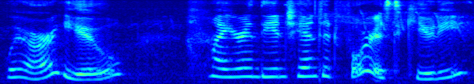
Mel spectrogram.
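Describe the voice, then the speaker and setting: Casting: female performer as a sweet, playful forest fairy for ASMR roleplay, very high voice with a creaky edge, teasing and curious. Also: lively intonation, moderate pace, a little mellow. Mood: playful, welcoming. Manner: sweet, flirty, teasing endearments. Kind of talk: ASMR roleplay, addressing the listener.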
